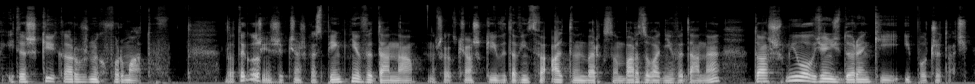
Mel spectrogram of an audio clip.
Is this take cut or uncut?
cut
